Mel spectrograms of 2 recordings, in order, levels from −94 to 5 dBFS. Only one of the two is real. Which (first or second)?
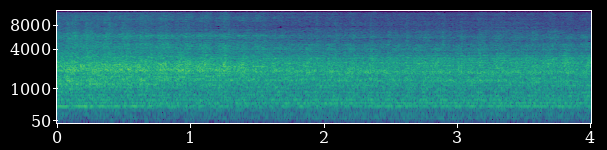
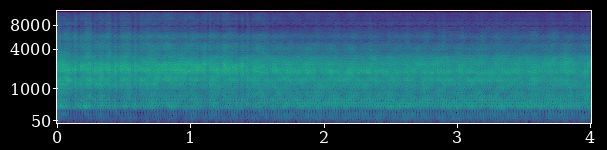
first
